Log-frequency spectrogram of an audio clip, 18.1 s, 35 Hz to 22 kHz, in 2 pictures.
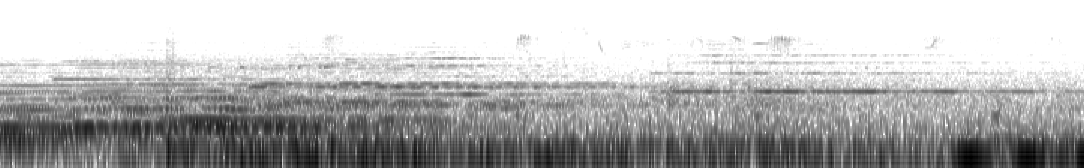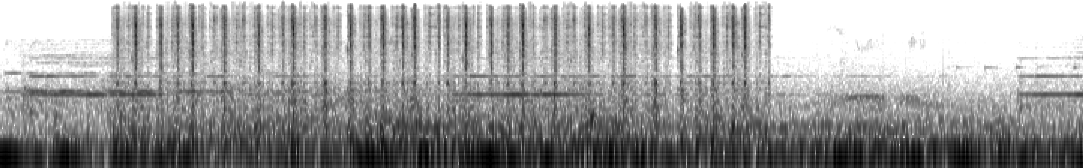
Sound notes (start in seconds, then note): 0.2 suspenseful instrumental music; 10.0 typewriter clicking; 17.7 suspenseful instrumental music continues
